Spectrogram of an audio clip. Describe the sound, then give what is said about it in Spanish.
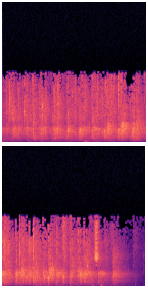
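Sustained applause from an audience, given as an affectionate tribute to a brother, a dense, steady wash of many hands clapping at once that keeps up for several seconds before fading out at the end. “Un aplauso de cariño para nuestro hermano”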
